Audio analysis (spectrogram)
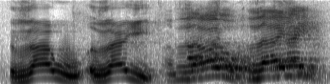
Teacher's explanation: زبان کا سرا اوپر اٹھا کے سامنے والے اوپر کے دانتوں کناروں میں لگائیں گے تو ادا ہوگا ذال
